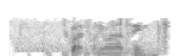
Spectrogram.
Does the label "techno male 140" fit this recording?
No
